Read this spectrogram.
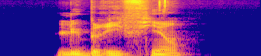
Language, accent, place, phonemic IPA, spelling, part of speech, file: French, France, Lyon, /ly.bʁi.fjɑ̃/, lubrifiant, adjective / noun / verb, LL-Q150 (fra)-lubrifiant.wav
- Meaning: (adjective) lubricating; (noun) lubricant; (verb) present participle of lubrifier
